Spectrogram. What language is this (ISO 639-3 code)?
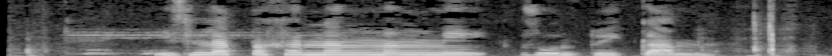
qxt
